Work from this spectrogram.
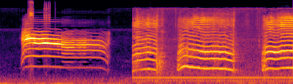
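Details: Long, level, strained cat meows, one after another with short breaks, over a steady low electrical hum in the background.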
